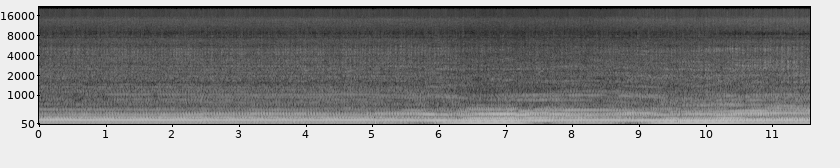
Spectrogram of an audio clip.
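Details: 2007 Subaru WRX with STi engine swap, first official startup after install, run around 2500–3000 rpm for about 15 minutes to break in; even, steady fast-idle drone with small smooth rises and falls, no knocks or misfires, healthy.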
